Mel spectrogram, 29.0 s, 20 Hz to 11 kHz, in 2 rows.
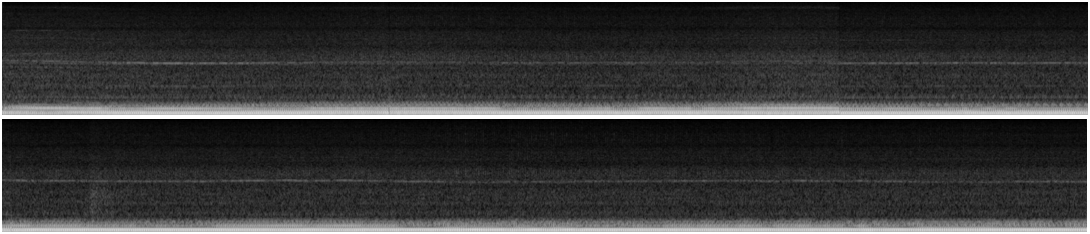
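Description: Mitsubishi Colt CZT's 1.5-litre turbocharged four-cylinder engine idling steadily, its low note shifting slightly about eleven and fifteen seconds in.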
